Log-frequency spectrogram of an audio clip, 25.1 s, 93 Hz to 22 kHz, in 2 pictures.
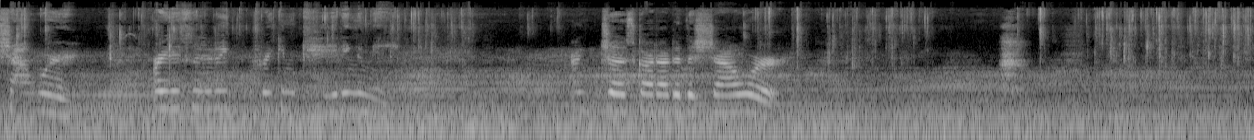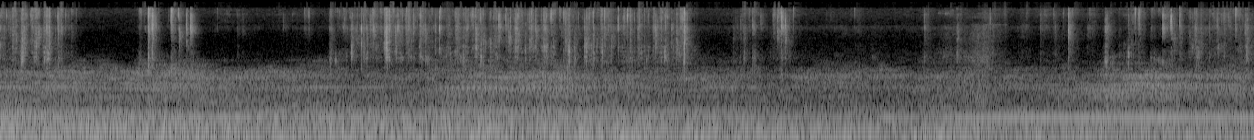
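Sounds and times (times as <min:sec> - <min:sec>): steady low hum: 0:00.0 - 0:25.0
wet slime squishing: 0:10.4 - 0:13.3, 0:22.1 - 0:25.0.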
